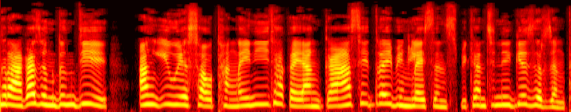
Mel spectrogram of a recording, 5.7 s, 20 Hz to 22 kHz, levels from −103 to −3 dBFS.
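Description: No technical faults can be heard anywhere in this speech recording.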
